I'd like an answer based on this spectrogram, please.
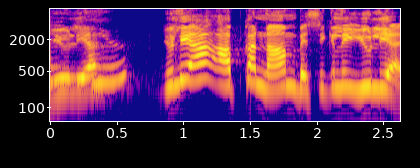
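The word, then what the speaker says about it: Iulia: Pronounce यूलिया। यूलिया। एंड the spellings are आई यू एल आई ए। सो आई आई you know. I mean why I. Everyone is calling me बट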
